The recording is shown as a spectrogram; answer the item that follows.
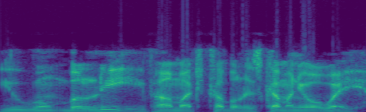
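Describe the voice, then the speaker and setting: Putting on a character voice, a man growls and rumbles at a very deep, low pitch. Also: moderate pace, ordinary pitch variation. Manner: menacing.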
